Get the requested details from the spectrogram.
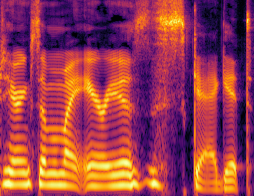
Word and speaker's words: Skagit: I almost choked on my coffee hearing AG say skagit. That lovely area is pronounced skagit? Skagit? And as to the other hilarious one, Okanagan.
